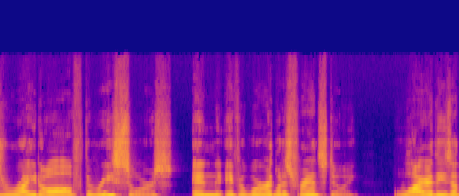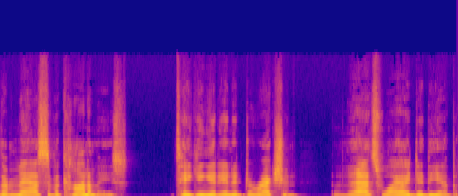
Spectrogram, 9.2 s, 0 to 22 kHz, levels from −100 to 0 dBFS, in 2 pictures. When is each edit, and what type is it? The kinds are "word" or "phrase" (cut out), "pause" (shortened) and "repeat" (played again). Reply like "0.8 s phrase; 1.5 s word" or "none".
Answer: 2.7 s word; 3.7 s pause; 7.0 s word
